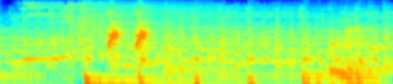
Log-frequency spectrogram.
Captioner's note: quacking sounds can be heard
